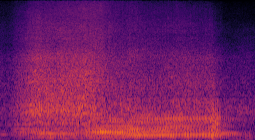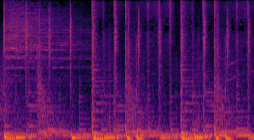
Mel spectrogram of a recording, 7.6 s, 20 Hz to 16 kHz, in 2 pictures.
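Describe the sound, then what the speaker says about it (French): A powerful V8 engine in a Mercedes E63 S AMG roars as the car accelerates, rising in pitch, then shifts and rumbles with throaty bursts close by. "la sonorité de ce V8 qui nous colle au siège à chaque accélération"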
